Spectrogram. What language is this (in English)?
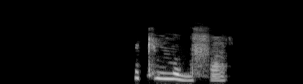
Kabyle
